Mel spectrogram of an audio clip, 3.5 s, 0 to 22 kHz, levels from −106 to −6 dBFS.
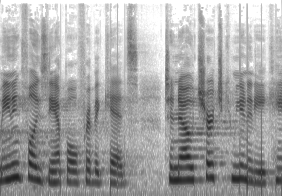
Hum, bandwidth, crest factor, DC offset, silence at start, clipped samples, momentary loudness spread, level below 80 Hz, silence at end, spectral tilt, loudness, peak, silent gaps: none; 20 kHz; 18 dB; under 0.1%; 0 s; under 0.1%; 9 LU; -60 dBFS; 0 s; -3.5 dB/octave; -26 LUFS; -8 dBFS; none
